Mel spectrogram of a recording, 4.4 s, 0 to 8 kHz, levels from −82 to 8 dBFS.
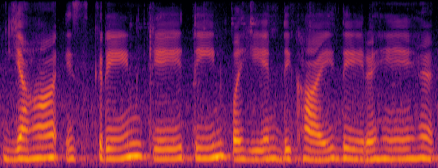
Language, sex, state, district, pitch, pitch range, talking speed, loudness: Hindi, female, Haryana, Charkhi Dadri, 175 Hz, 170-185 Hz, 135 wpm, -17 LUFS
